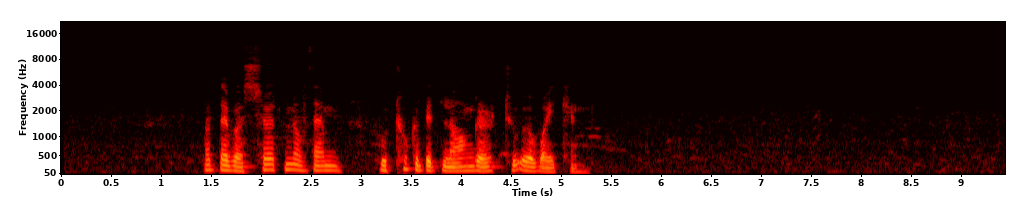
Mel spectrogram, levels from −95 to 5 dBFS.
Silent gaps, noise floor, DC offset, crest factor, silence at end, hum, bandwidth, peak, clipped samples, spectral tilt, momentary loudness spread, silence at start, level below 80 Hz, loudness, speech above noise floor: none; -79 dBFS; under 0.1%; 22 dB; 4.15 s; none; 11.5 kHz; -24 dBFS; under 0.1%; -8.5 dB/octave; 11 LU; 1.45 s; -80 dBFS; -43 LUFS; 37 dB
